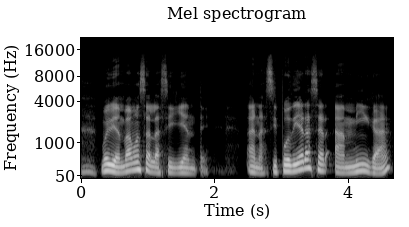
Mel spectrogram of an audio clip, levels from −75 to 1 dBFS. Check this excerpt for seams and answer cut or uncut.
uncut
